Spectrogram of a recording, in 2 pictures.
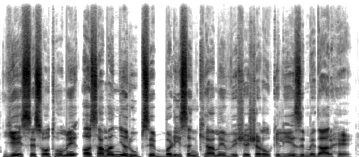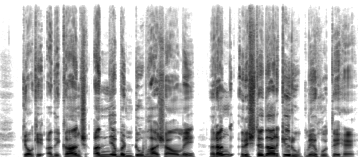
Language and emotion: Hindi, neutral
